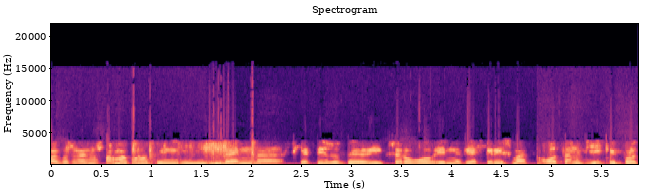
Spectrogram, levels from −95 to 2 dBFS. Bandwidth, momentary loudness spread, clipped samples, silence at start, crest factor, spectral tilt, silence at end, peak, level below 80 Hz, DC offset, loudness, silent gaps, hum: 15.5 kHz; 5 LU; under 0.1%; 0 s; 12 dB; -5.5 dB/octave; 0 s; -2 dBFS; -56 dBFS; under 0.1%; -14 LUFS; none; none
